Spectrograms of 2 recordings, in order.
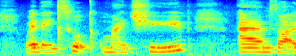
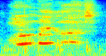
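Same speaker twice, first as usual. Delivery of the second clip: squealed far higher in real shock; shocked shriek; 4 dB louder, slower than usual. Real, not acted. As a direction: shriek at the result. Sees test result.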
